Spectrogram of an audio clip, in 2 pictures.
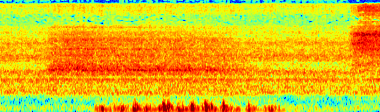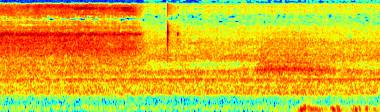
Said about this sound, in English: Feel the warmth as it rises through your nostrils, pausing at the top and then breathing out through your lips. Just purse lips like this.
